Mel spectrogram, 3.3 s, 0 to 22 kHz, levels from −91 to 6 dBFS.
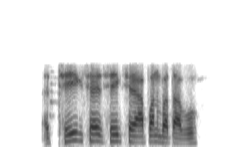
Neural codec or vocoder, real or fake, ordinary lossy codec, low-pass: none; real; none; 3.6 kHz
